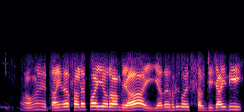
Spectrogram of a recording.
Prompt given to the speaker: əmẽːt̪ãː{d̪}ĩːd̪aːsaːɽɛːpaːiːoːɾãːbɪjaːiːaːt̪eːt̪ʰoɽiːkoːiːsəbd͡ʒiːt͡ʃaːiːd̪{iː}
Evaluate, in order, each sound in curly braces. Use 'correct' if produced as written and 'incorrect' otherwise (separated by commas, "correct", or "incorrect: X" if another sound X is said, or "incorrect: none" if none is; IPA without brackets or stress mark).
incorrect: none, correct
